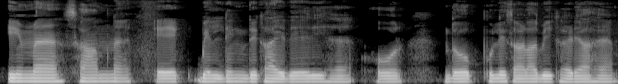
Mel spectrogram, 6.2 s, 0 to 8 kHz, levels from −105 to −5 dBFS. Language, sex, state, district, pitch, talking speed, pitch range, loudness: Marwari, male, Rajasthan, Nagaur, 110 Hz, 155 wpm, 105-110 Hz, -32 LUFS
